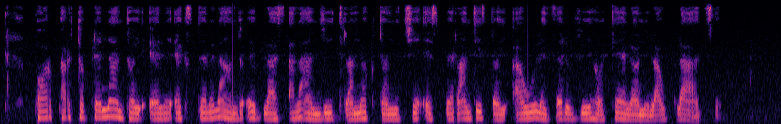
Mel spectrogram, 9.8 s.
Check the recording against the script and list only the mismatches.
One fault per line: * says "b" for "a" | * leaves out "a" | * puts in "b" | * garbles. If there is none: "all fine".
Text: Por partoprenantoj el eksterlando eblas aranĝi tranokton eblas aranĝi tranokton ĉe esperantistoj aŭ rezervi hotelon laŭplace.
* leaves out "eblas aranĝi tranokton"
